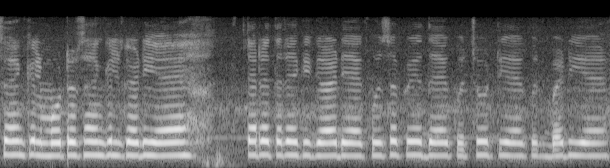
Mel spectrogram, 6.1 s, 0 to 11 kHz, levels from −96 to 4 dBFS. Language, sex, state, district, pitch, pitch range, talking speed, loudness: Hindi, female, Rajasthan, Bikaner, 255 Hz, 255-265 Hz, 175 wpm, -13 LUFS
